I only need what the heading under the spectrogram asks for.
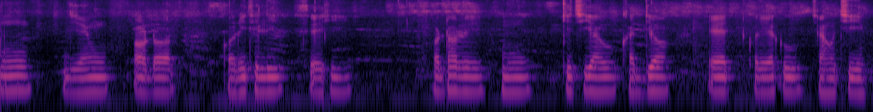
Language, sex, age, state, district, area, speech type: Odia, male, 18-30, Odisha, Nuapada, urban, spontaneous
